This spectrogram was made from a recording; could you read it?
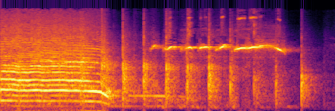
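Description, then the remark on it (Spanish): Scattered clapping from an audience, applauding their sponsor, the executive director of Pisco Snack, breaks out after a sustained harmonic tone fades, with a shrill whistle riding over the claps for about two seconds before it all dies away. “Vamos a darle un aplauso a nuestra patrocinadora, la directora ejecutiva de Pisco Snack.”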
